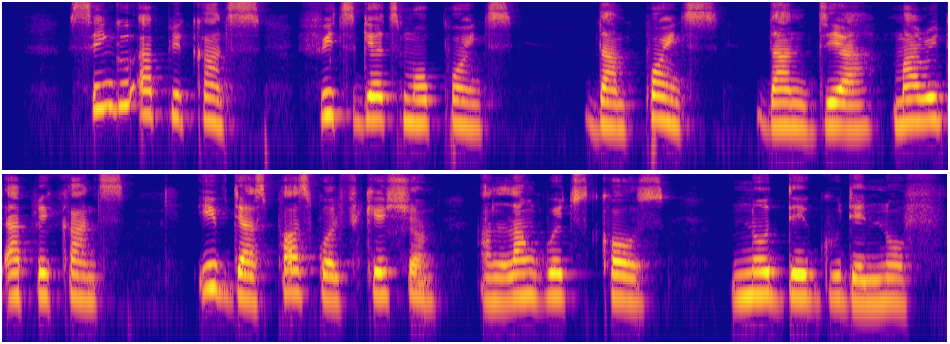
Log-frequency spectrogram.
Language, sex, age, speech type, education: Nigerian Pidgin, female, 30-45, spontaneous, tertiary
